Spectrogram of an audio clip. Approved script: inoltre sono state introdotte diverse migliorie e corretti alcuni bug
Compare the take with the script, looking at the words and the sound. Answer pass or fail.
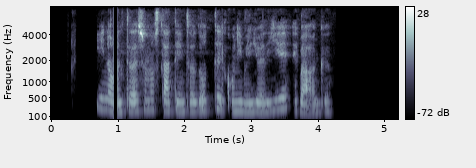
fail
